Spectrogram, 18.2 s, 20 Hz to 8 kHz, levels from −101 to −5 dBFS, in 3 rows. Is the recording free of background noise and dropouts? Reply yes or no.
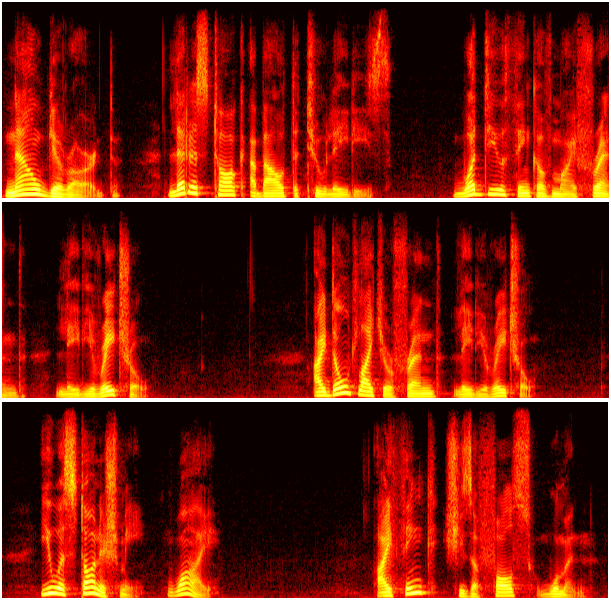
yes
